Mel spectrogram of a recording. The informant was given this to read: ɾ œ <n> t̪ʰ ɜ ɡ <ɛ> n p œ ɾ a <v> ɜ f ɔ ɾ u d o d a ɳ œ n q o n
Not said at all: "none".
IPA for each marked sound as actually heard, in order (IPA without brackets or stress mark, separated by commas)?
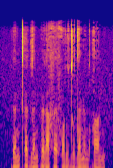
n, ɜ, f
